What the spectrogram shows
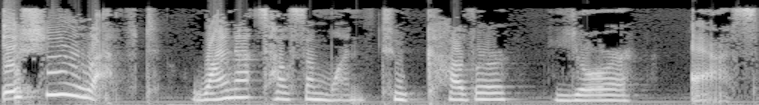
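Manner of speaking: slow, deliberate, measured delivery, every word weighted. Repeating a point so it sinks in, slow and deliberate. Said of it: "let me say this slowly because I want this to sink in".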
